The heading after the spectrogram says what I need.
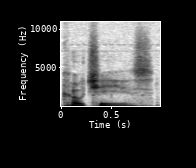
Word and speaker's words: Cochise: That's the way you pronounce it, by the way, base Cochise.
